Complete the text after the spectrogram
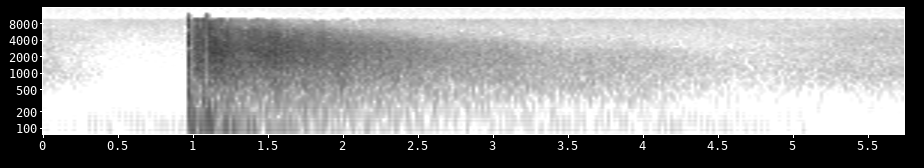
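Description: A loud explosion booms outdoors and rumbles away slowly.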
